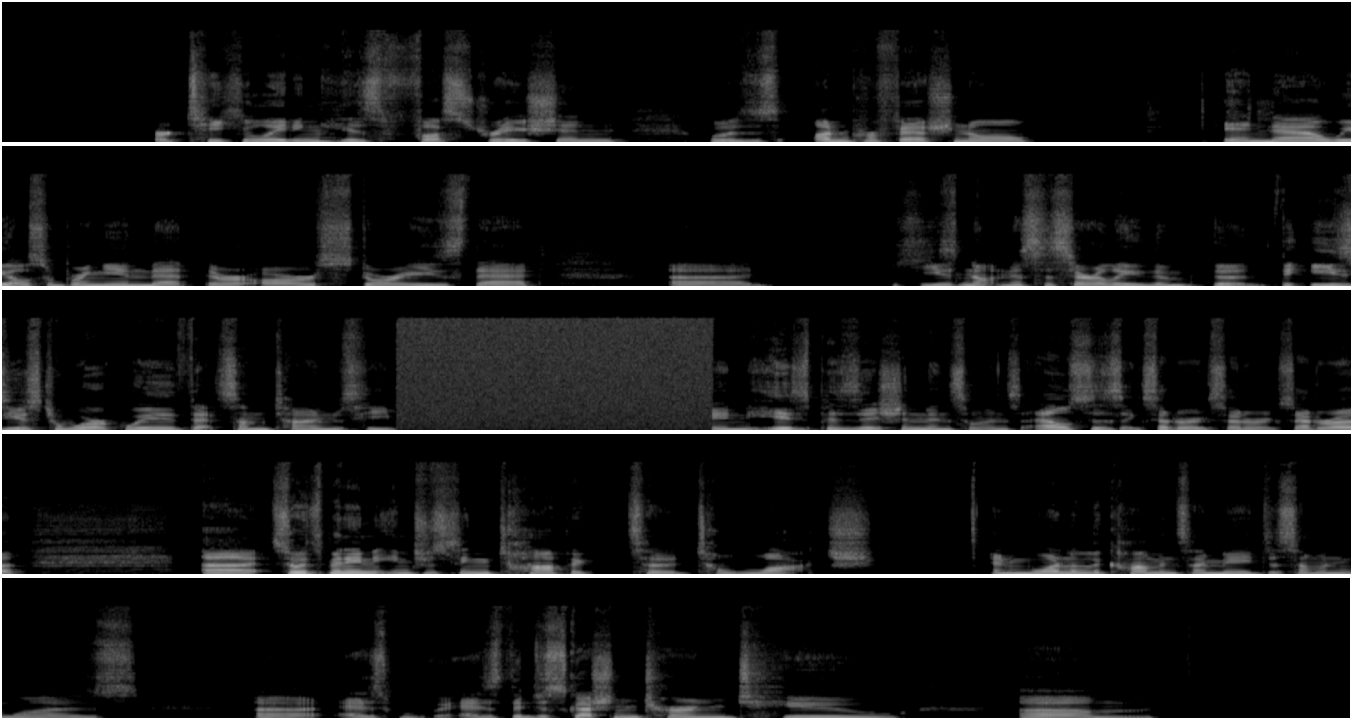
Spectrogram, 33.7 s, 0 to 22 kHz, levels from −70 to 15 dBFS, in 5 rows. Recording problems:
audio cutting out; filled with static; at 15 s for 1.5 s

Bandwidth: 17.5 kHz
